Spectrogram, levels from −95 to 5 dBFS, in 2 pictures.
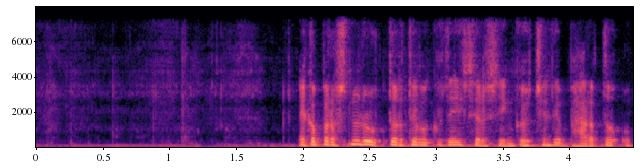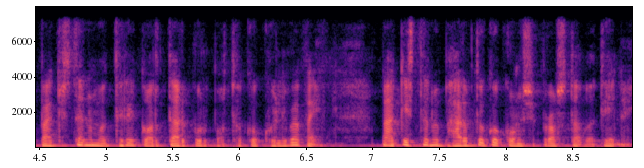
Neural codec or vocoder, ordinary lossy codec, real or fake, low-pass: codec, 16 kHz, 4.8 kbps, FACodec; none; fake; 7.2 kHz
